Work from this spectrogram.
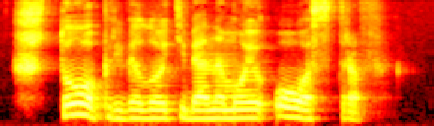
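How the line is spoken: Menacing chief's question. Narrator (Russian): грозно спросил вождь

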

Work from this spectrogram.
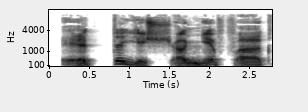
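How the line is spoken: Booming drone. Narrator (Russian): снова прогудел тот же голос

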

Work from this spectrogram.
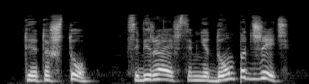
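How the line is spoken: Shouting. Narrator (Russian): кричал он

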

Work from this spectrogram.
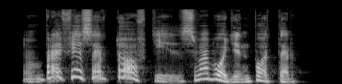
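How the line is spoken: Creaky voice. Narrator (Russian): проскрипел Флитвик

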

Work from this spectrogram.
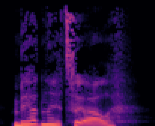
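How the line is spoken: Sighing. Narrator (Russian): вздохнула тетушка

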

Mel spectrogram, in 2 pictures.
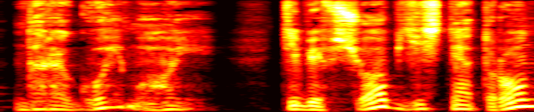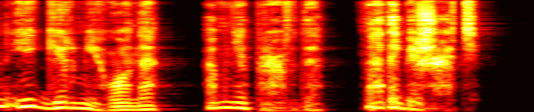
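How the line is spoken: Anxious whisper. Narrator (Russian): встревоженно прошептала миссис Уизли

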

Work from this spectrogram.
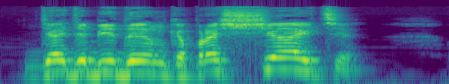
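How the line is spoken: Sudden full-force shout. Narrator (Russian): вдруг изо всех сил крикнул Ваня

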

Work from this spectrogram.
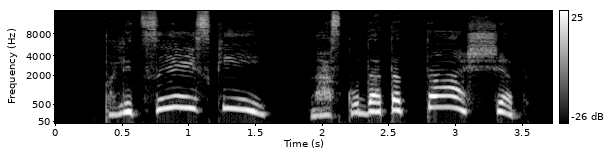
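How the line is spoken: Shouting, several voices. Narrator (Russian): кричали нытики

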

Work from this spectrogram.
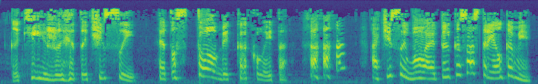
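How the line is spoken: Quiet laughing speech. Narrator (Russian): засмеялся тихонечко и говорю папе

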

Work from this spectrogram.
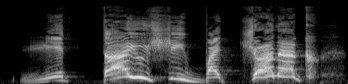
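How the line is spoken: Yelling. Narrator (Russian): завопил он

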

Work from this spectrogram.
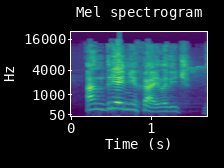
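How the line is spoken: Woman shouting from another room. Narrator (Russian): закричал женский голос из комнаты

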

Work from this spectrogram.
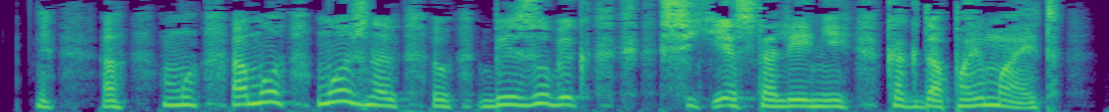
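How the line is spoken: Squeaky. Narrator (Russian): пропищал Беззубик

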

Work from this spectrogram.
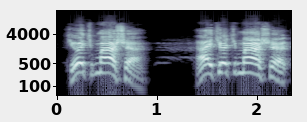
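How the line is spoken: Girl shouting. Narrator (Russian): крикнула одна из девушек

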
